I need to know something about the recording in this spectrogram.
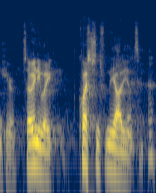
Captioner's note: laughs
